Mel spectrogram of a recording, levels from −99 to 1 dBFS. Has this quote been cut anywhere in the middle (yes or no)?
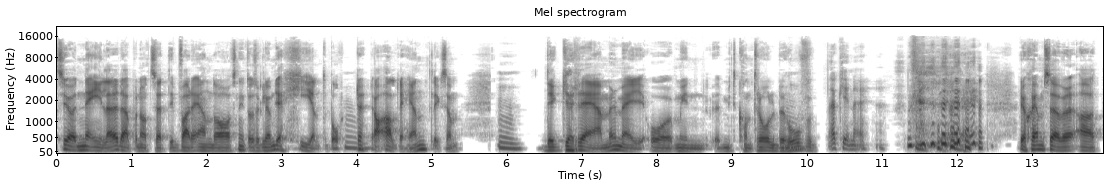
yes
